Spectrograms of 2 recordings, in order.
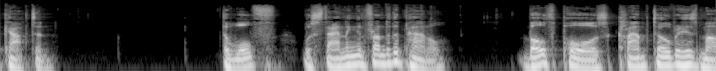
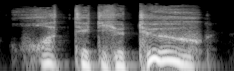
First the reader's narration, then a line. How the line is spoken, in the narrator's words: gasped the chief in a whisper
